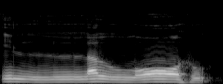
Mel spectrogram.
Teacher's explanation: یہ لام موٹا ہے، لفظ اللہ کے لام سے پہلے زبر اور پیش ہو تو موٹا ہو جاتا ہے۔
